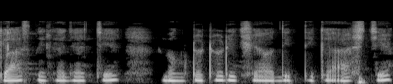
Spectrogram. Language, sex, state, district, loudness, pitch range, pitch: Bengali, female, Assam, Hailakandi, -20 LUFS, 180-195 Hz, 185 Hz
